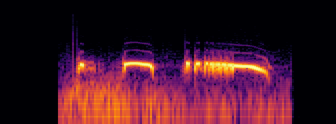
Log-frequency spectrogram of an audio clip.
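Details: Tekukur, or turtle dove, lure call: a short soft note, a rounded coo, then a quick double stutter running into a long mellow coo that drops in pitch. The surroundings are quiet.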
